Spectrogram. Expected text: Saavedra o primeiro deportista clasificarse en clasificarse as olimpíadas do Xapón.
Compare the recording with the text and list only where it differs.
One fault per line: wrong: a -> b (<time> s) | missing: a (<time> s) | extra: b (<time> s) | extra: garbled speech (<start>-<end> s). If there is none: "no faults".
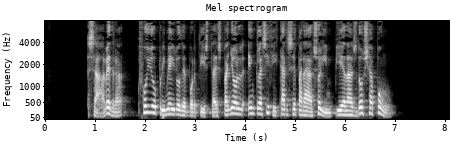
extra: foi (1.9 s)
wrong: clasificarse -> español (3.5 s)
extra: para (5.1 s)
